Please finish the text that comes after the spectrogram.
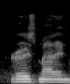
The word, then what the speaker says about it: Roosmaren: I'm assuming it looks like Rosemary in English, but it's that's right. Dutch. That's right. It's her name, Roosmaren van Tient.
